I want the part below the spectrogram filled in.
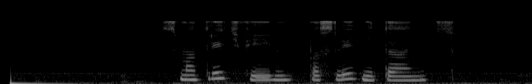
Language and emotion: Russian, sad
